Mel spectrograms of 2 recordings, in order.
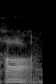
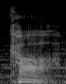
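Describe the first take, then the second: First: The word begins with a breathy H sound. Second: The word begins with a hard K sound. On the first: The speaker calls it right. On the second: The speaker calls it wrong.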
